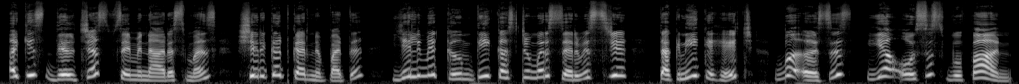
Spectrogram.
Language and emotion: Kashmiri, happy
